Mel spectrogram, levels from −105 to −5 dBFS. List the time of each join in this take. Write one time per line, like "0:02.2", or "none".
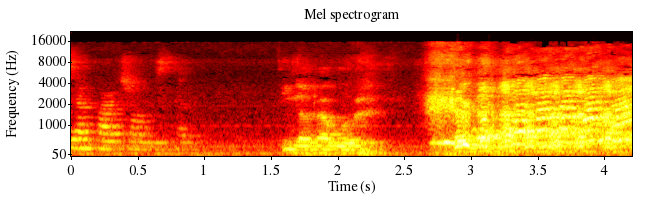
none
